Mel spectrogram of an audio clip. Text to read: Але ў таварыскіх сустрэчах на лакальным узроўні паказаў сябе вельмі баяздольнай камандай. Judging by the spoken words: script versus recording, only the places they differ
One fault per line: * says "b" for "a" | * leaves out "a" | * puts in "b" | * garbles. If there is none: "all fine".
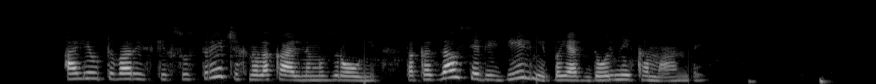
all fine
